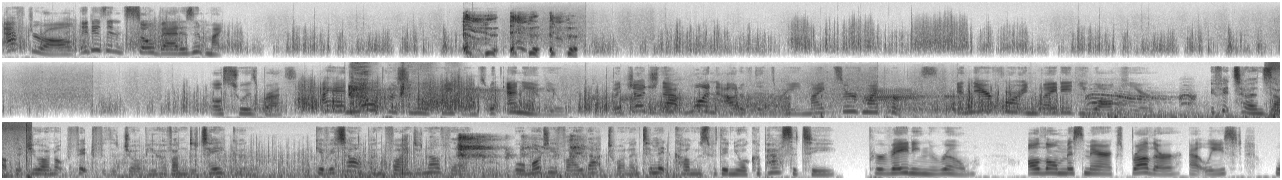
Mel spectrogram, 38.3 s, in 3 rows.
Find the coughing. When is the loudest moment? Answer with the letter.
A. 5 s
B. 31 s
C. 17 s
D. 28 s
A.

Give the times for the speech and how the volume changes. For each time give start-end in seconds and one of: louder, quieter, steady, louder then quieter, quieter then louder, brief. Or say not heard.
0.0-2.2 brief
14.8-38.3 steady.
